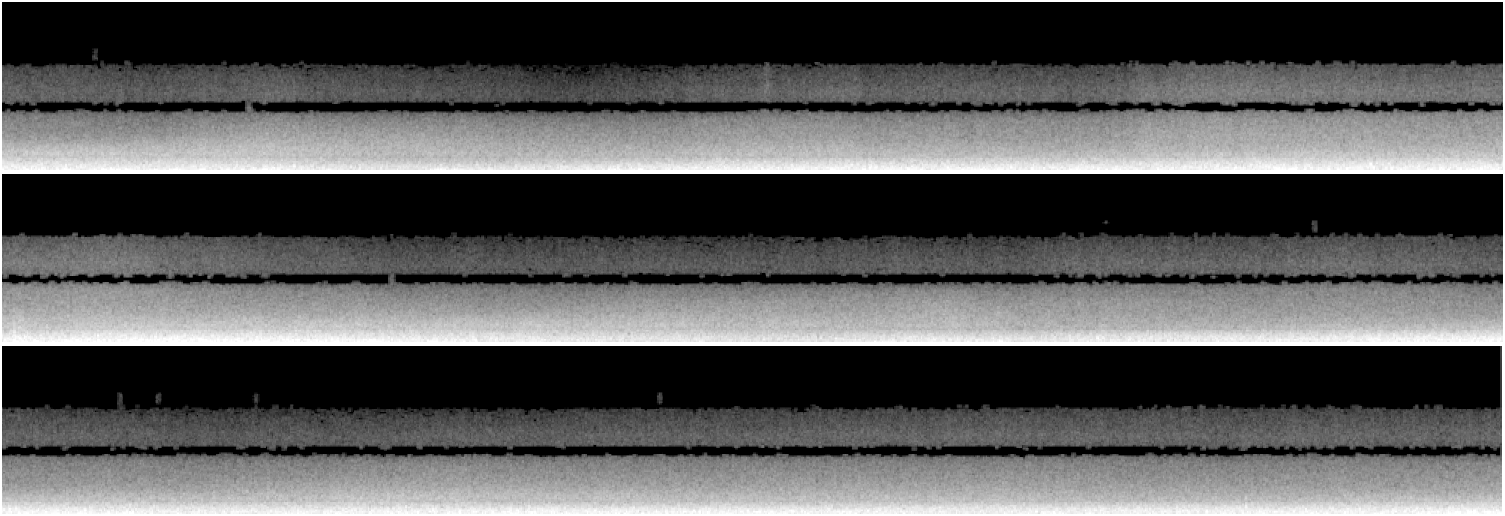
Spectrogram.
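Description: Ocean waves breaking and washing up on a sandy beach: a continuous rushing surf that slowly swells and eases in loudness.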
